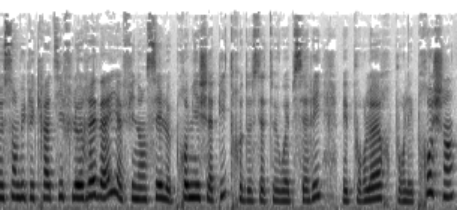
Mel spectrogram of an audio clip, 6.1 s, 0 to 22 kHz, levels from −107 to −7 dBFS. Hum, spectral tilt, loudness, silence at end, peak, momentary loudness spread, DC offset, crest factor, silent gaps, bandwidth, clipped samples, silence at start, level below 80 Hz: none; -5 dB/octave; -17 LUFS; 0 s; 0 dBFS; 10 LU; under 0.1%; 16 dB; none; 17 kHz; under 0.1%; 0 s; -44 dBFS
